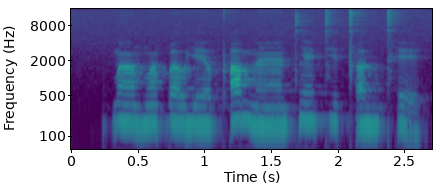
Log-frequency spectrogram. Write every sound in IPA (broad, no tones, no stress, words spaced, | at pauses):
ɓɐ̃ːbɐ̃ɓɐʊ̯jeə̯ pʼamɛ̃ː tʲɛ̃ɪ̯tʲetʼɐnʲtʰe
